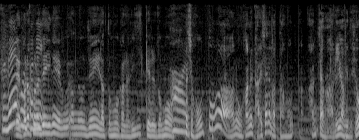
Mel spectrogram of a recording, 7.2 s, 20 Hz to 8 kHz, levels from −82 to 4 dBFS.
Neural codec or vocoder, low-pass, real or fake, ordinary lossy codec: none; 7.2 kHz; real; none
